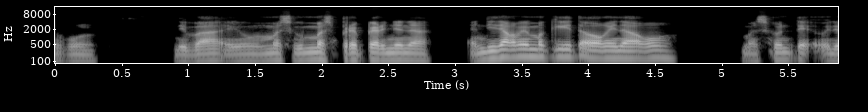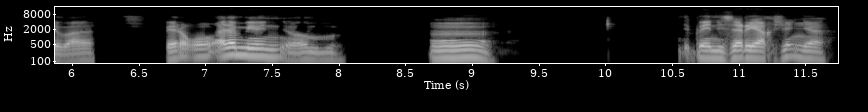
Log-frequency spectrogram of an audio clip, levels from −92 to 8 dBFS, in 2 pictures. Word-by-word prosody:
O, - - -15
kung 100 -1 -11 0.7
di 95 - -7
ba, 105 +3 -1
'yong 100 +1 -9
mas 110 +1 -5
gu 110 - -7
mas 120 -1 -2
prefer 115 -1 +1
niya 115 0 0
na, 110 - 0 0.3
"Hindi 120 +6 -5
na 155 -1 +6
kami 160 - +3
magkita, 155 -1 -1
okey 135 0 0
na 135 - +5
ako." 135 +2 -1 0.6
Mas 105 -1 -8
konti, 115 0 -5
oh, - - -9
'di 105 0 -5
ba? 105 +2 -3 0.5
Pero - - +1
kung 160 +1 -1
alam 190 +2 +9
mo - - +4
'yon, 165 -2 +2
oo, 115 +2 -3
mm. 115 -2 -11 0.7
Hmm. 140 +1 +1 1.5
Depende 135 -1 +1
sa 145 +3 +6
reaksyon 140 +3 +5
niya. 135 -2 -1
120 Hz, 180 wpm, -24 LUFS, 110-140 Hz, 1.5 s, alam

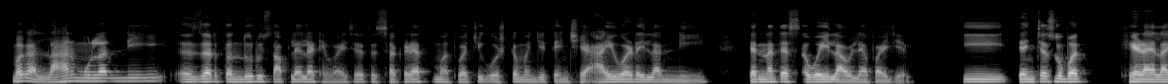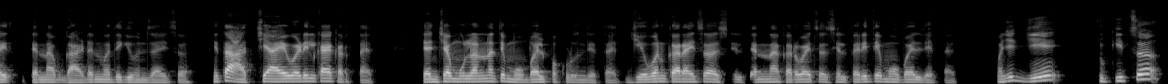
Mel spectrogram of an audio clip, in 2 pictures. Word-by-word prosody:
बघा 155 0 +3
लहान 115 +7 -1
मुलांनी 150 0 -1 0.4
अ, 125 0 -1
जर 130 0 +3
तंदुरुस्त 125 +1 -1
आपल्याला 115 +1 -1
ठेवायचं 105 +1 -8
तर - - -6
सगळ्यात 115 +2 -3
महत्त्वाची 110 0 -6
गोष्ट 105 0 -6
म्हणजे 110 -1 -5
त्यांच्या 105 +1 -4
आई-वडिलांनी 110 -3 -1 0.4
त्यांना 120 +1 +3
त्या 130 - +4
सवयी 115 -2 +2
लावल्या 100 -1 +1
पाहिजे 95 +2 -5 0.5
की 120 -1 -1
त्यांच्यासोबत 130 +2 +4 0.5
खेळायला 115 -3 +7 0.3
त्यांना 110 0 -1
गार्डनमध्ये 110 +2 -1
घेऊन 110 -1 -3
जायचं. 100 -1 -6
नाही 100 +6 -9
तर - - +10
आजचे 115 +4 +3
आई-वडील 140 +2 +5
काय 145 0 +5
करत - - -6
आहेत? - - -6 0.5
त्यांच्या 120 +2 +4
मुलांना 135 +1 +2
ते 150 - +4
मोबाईल 120 -1 +1
पकडून 105 -4 -7
देत 95 -1 -10
आहेत. 90 -1 -9
जेवण 120 +5 +1
करायचं 125 -1 +3
असेल, 115 0 -9
त्यांना 120 +1 -2
करवायचं 120 0 -1
असेल 115 +1 -6
तरी 115 +3 0
ते 140 - +1
मोबाईल 115 -3 -2
देत 105 -2 -6
आहेत. 95 -1 -14 0.4
म्हणजे 135 +8 0
जे 175 +8 +4 0.5
चुकीचं, 170 - +2
115 Hz, 140 wpm, -23 LUFS, 110-130 Hz, 0.5 s, तर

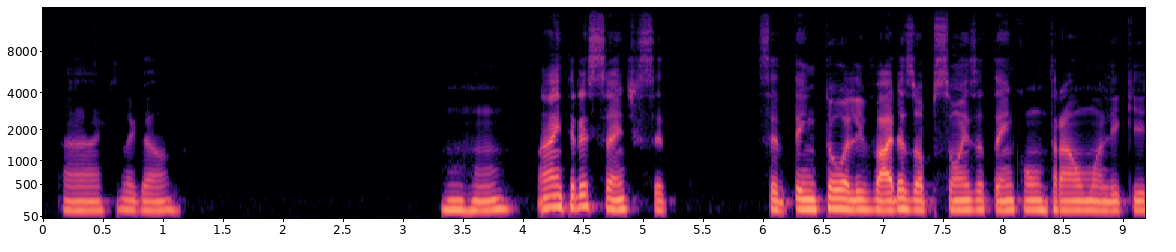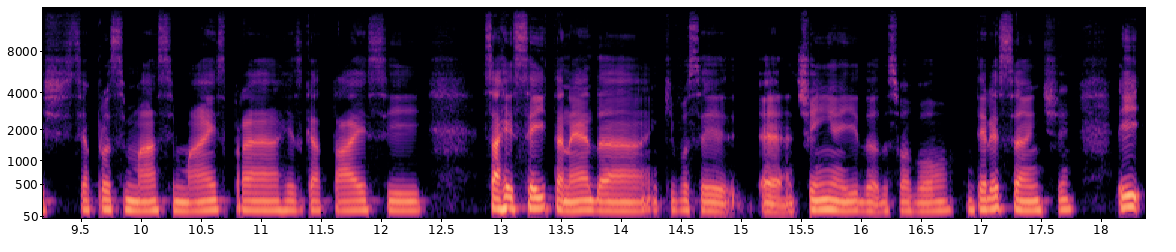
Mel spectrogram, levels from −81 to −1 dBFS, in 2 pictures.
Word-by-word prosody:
Ah, 115 -1 -2
que 125 - -13
legal. 115 -1 -3 2.2
Uhum. 120 +1 0 0.2
Ah, 150 +3 +3
interessante 150 -4 +1
você 120 -1 -5 0.8
você 125 - -1
tentou, 130 +4 +3
ali, 125 -1 +4
várias 125 +1 +4
opções 125 +1 0
até 125 -2 -1
encontrar 120 -1 0
uma, 120 0 +1
ali, 115 0 0
que 115 +1 -3
che 115 0 -13
se - - -8
aproximasse 120 -2 0
mais 115 +3 +1
pra 120 -1 0
resgatar 120 0 -2
esse 120 -1 -2 0.5
essa 135 - +5
receita, 140 -1 +4
né, 115 +2 +4
da 110 -2 +1
que - - -9
você, 115 -3 -2 0.2
eh, 95 -3 0
tinha 125 +1 +3
aí 115 +1 +1
da 110 -2 -2
da 105 - -5
sua 110 0 -5
avó, 110 +2 -2
interessante 125 -1 +1 0.3
e 155 +1 +4
120 Hz, 125 wpm, -23 LUFS, 115-125 Hz, 2.2 s, essa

